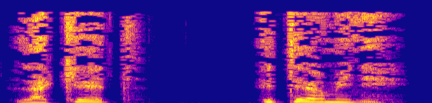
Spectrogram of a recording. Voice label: quest complete, fr, NARRATOR; Fate

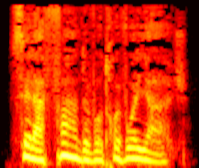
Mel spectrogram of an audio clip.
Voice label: journey complete, fr, NARRATOR; Fate

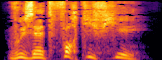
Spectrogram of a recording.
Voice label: fortified, fr narrator; Fate Undiscovered Realms

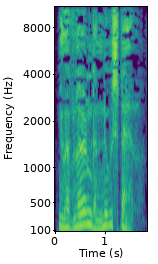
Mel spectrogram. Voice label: new spell, NARRATOR, en-US; Fate The Traitor Soul

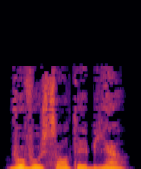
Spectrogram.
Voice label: healthy, fr, NARRATOR; Fate

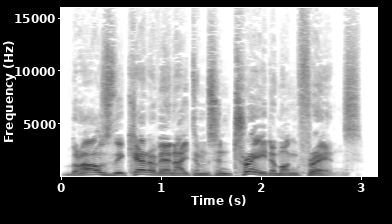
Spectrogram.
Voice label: trader, en-US; merch; Fate The Cursed King; calel

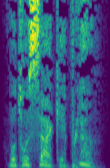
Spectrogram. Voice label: pack full, fr, NARRATOR; Fate

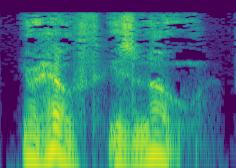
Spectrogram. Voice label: health, NARRATOR, en-US; Fate The Traitor Soul

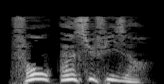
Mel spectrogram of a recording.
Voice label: low gold, fr, NARRATOR; Fate

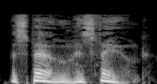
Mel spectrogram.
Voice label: spellfail, narrator; Fate The Cursed King; en-US

